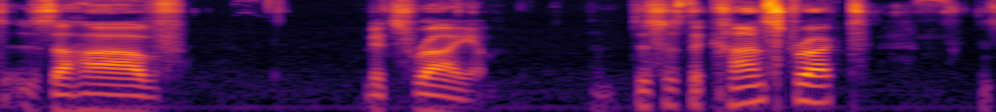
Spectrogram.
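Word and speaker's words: זהב מצרים: So if we have a full vowel in an originally open syllable that becomes pro-pretonic, that vowel typically reduces. And so here we have it reduced to a vocal schwa. So it's Zahav Mitzrayim.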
